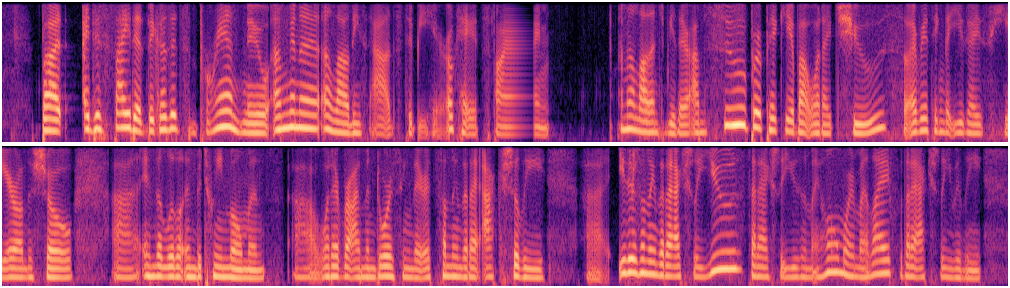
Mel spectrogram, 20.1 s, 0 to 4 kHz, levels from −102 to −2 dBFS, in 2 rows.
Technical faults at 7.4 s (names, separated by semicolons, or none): none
